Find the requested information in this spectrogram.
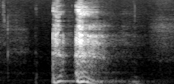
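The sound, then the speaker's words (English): A cough during a church sermon: two harsh bursts in quick succession, the second louder and trailing off into a rough breathy tail, with near silence before it. “Pardon if I do a little bit of coughing.”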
